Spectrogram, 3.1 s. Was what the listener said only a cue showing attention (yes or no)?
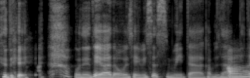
no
